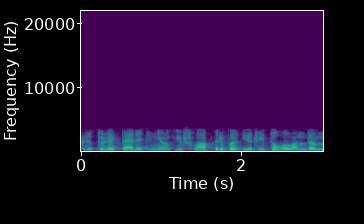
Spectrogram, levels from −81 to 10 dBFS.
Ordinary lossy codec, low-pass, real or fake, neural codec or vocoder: MP3, 48 kbps; 7.2 kHz; fake; codec, 16 kHz, 2 kbps, X-Codec, WavLM features, trained on Multilingual LibriSpeech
